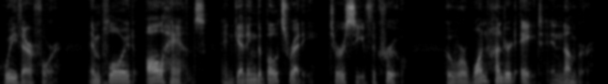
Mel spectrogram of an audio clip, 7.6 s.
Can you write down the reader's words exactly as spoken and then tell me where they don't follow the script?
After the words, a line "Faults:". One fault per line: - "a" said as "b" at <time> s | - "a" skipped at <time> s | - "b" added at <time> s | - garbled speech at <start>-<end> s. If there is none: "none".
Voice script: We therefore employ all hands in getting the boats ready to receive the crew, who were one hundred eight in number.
We therefore employed all hands in getting the boats ready to receive the crew, who were one hundred eight in number.
Faults:
- "employ" said as "employed" at 1.1 s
